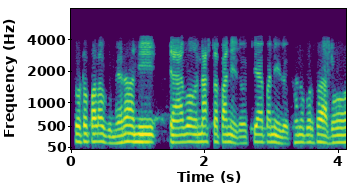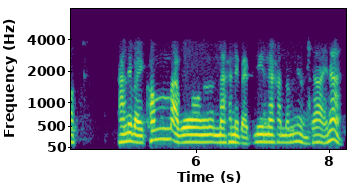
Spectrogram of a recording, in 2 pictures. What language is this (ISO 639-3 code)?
nep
